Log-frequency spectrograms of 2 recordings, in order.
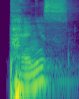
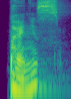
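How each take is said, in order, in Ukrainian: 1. Звук П б'є гучним вибуховим поштовхом. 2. Звук П м'який, без вибухового поштовху. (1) "знімемо поп-фільтр. На тій же відстані" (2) "Це зараз з вбудованим комплектним поп-фільтром"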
